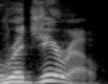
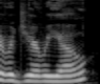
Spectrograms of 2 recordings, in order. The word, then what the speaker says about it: Ruggiero: gonna tell you now I always think it's a soft G I would say Ruggiero but it's Ruggiero as long as you don't say rogério right my father will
